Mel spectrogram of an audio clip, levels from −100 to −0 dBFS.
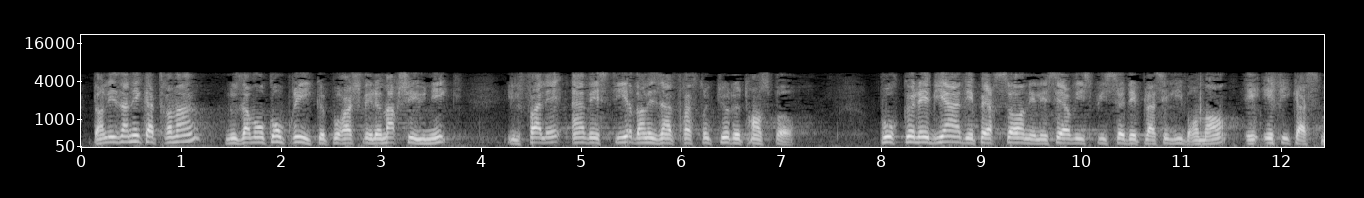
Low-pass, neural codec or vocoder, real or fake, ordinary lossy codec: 5.4 kHz; none; real; none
